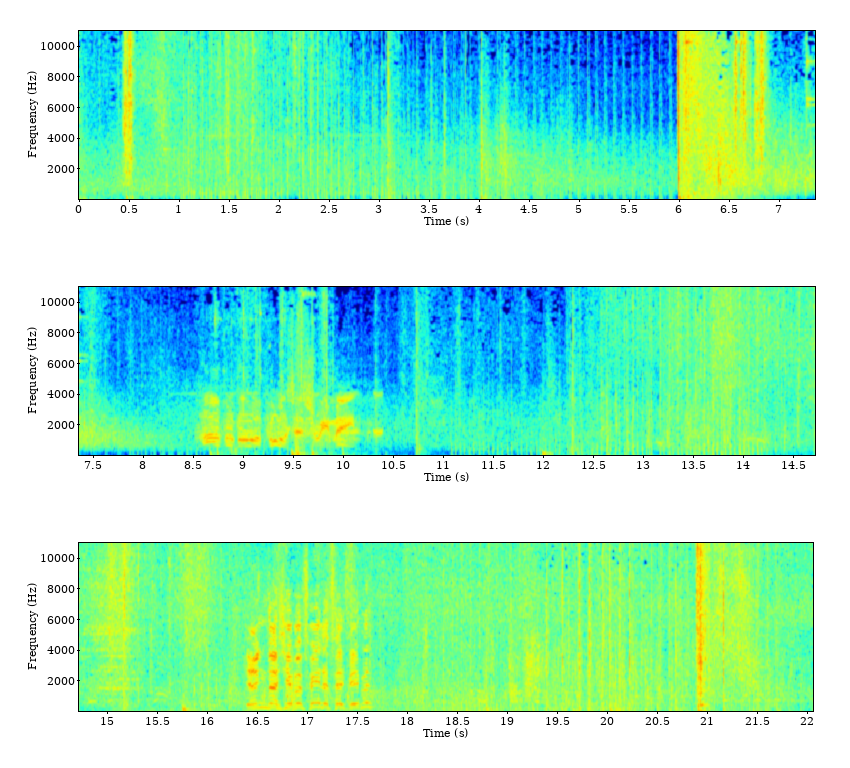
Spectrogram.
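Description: A rifle fires sharp single shots, with short gaps between them.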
